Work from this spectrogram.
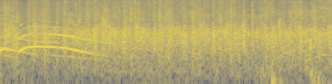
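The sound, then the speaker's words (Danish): A studio audience at a talk show applauds a guest: loud, dense clapping that stays steady, with a few high whistles rising over it at the start. “Giv en kæmpe stor hånd til en hjemmegående husmor.”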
